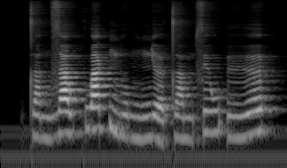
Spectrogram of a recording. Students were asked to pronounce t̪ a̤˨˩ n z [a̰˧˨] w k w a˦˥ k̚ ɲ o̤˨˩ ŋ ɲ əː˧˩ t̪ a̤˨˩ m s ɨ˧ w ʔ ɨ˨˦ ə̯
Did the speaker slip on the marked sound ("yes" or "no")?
yes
